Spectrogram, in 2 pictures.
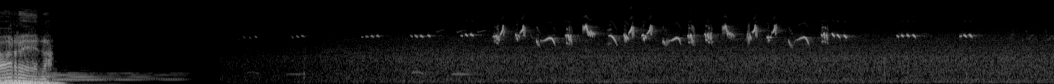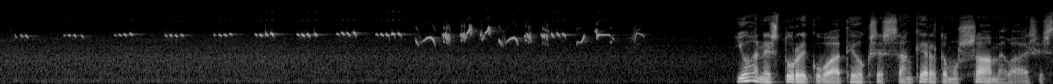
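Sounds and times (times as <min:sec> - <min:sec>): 
bluethroat song with twisting trills and ringing chirps: 0:02.4 - 0:17.1
speech: 0:17.9 - 0:21.0.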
